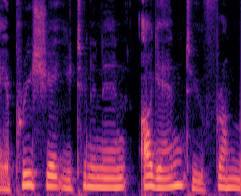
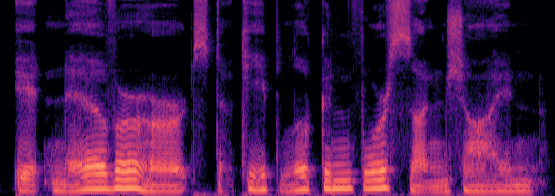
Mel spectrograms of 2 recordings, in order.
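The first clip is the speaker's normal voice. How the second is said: very low, gloomy, glum donkey voice; 7 semitones lower than usual. Quoting Eeyore from Winnie the Pooh for listeners, trying to do Eeyore's voice. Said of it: "you get to hear me try to do the voices".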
